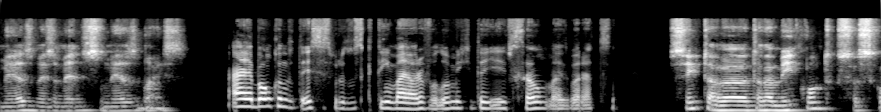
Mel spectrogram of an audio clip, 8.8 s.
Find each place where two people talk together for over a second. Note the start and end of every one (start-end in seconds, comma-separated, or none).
none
